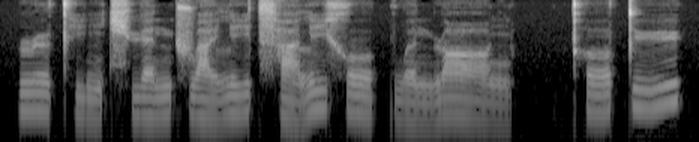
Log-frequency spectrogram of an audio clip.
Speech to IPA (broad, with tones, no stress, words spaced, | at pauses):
ɻɻ̩˥˩t̪ʰi˨˩ŋt͡ɕʰɥɛ˧˥nʈ͡ʂwa˧ɪ̯ li˧˥t͡sʰä˨˩li˥ xo˥˩ʊ̯ kwə˨˩nɻɑ˥˩ŋ | kʰɤ˧˥ t̪y˧˥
